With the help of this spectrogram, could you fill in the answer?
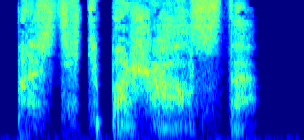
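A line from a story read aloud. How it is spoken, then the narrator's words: Whisper. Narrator (Russian): прошептал Гарри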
